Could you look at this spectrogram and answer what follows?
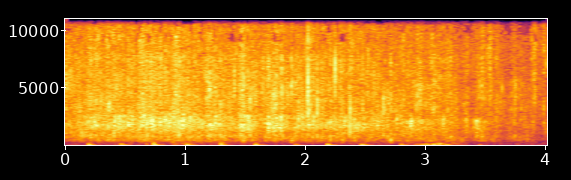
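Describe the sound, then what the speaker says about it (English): An audience claps together in a steady patter of applause for several seconds at an event, close and even, thinning out toward the end with no speech over it. "Let's give him a round of applause."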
